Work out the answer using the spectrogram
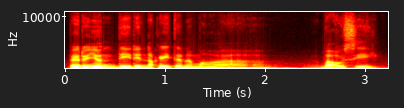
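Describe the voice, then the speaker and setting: In a lowish, slightly mellow voice, a Filipino-accented man speaks a little slowly and steadily while telling his own story in an interview. His candid testimony is earnest and aggrieved, shifting between Tagalog and English mid-sentence.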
